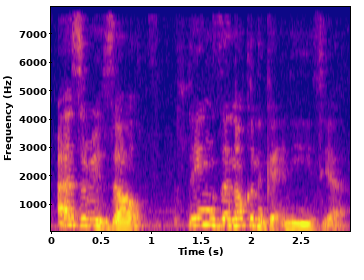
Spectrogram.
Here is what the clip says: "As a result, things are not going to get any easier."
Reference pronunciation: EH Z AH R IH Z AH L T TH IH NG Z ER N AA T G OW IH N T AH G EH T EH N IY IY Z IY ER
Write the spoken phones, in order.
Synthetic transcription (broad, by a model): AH Z AH R IH Z AH L T TH IH NG Z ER N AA T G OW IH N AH G EH T EH N IY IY Z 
